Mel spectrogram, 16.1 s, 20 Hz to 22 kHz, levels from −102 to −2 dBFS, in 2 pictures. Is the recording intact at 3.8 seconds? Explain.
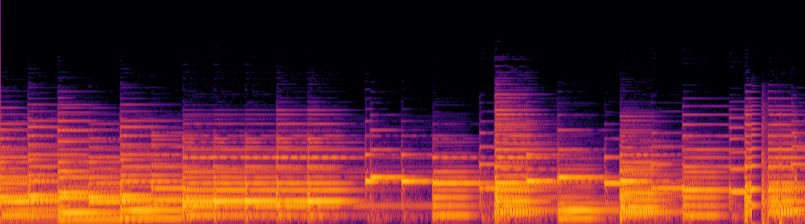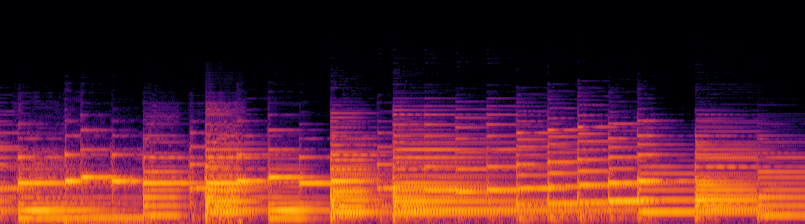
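Yes, the audio is intact at 3.8 seconds, with no dropout, click, distortion or other fault at that point.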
